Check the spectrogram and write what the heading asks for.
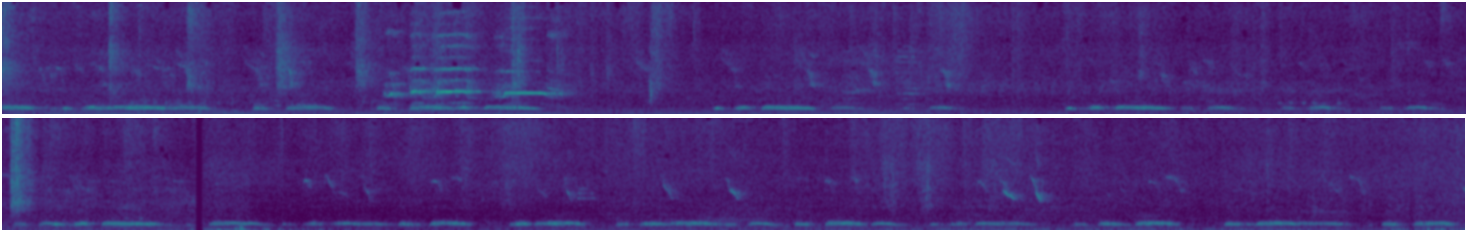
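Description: Caged spotted doves cooing against each other in a cooing contest, their low repeated coos following one another almost without a break, with a short pause about six seconds in. Small birds chirp briefly about four seconds in.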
